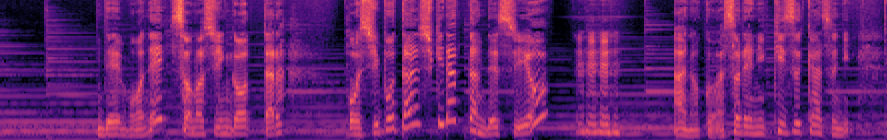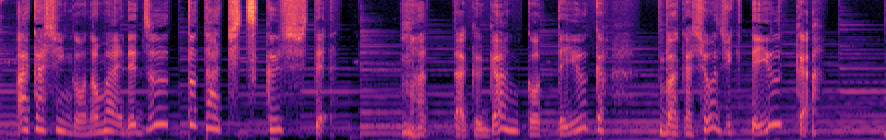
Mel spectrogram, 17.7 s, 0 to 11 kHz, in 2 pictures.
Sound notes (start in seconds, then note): 5.8 chuckles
